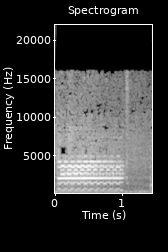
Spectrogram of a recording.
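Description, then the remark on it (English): A telephone at the Yonghwa-ru Chinese takeout and delivery restaurant in Seoul, South Korea, rings around lunchtime with an incoming order call, a steady, bright electronic trill of stacked high tones for about a second, then cuts off, leaving a low background murmur. “Around lunchtime, calls start coming in to the Yonghwa-ru Chinese restaurant.”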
